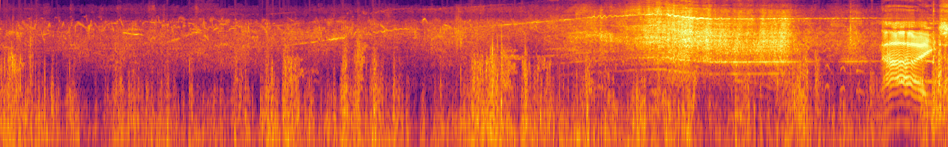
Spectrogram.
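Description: Wind buffeting the microphone, with the high whine of an electric RC speed-run car climbing steadily in pitch as it accelerates down the runway, peaking about two-thirds of the way through and then holding and fading.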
